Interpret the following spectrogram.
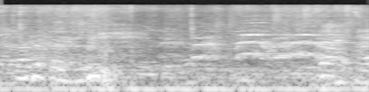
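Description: A rooster crowing: one long call that begins about a second and a half in.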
